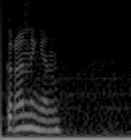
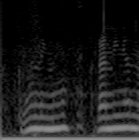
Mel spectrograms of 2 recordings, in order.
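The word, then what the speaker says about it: Groningen: main building in the University of gruntingen Netherlands I don't say it correctly you're supposed to go like running in or something like that but anyway um it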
